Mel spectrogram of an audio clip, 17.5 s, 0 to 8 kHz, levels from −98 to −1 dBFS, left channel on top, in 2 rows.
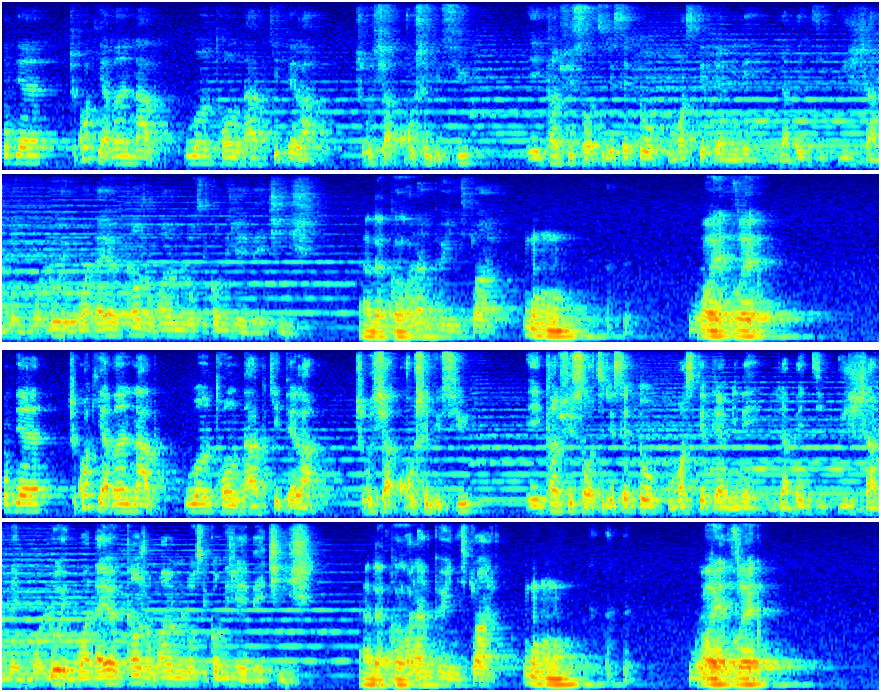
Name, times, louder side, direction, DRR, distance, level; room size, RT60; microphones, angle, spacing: voice 1, 0.0-3.2 3.5-4.8 5.2-11.9 12.6-13.7 15.6-16.3, right 5 dB, 70° right, 0.4 m, -34 dB
sound 1, 2.0-13.2, right 3 dB, 40° right, 3.6 m, -49 dB
voice 2, 12.3-12.9 14.0-14.5 15.7-16.4, right 1 dB, 20° right, 1.1 m, -25 dB
11.5 x 10.5 x 6.9 m
head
